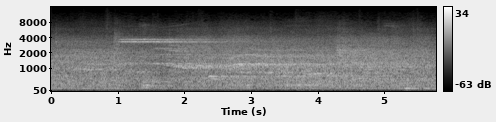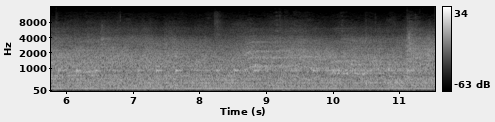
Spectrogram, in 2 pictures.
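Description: Young players shout and call out in a large echoing rink.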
